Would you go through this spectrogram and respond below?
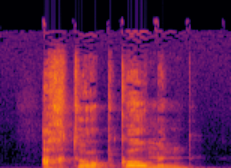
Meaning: to overtake, catch up with
- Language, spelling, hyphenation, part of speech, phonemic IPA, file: Dutch, achteropkomen, ach‧ter‧op‧ko‧men, verb, /ɑxtəˈrɔpˌkoːmə(n)/, Nl-achteropkomen.ogg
